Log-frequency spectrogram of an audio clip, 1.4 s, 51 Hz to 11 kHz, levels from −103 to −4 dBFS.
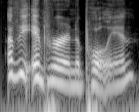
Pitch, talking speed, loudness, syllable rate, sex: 215 Hz, 170 wpm, -19 LUFS, 6.7 syllables/s, female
